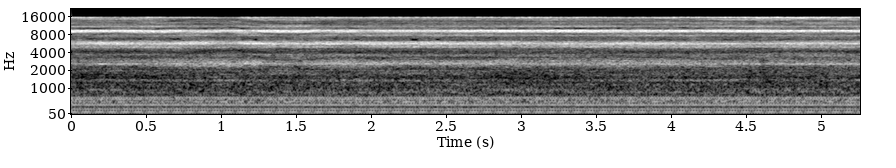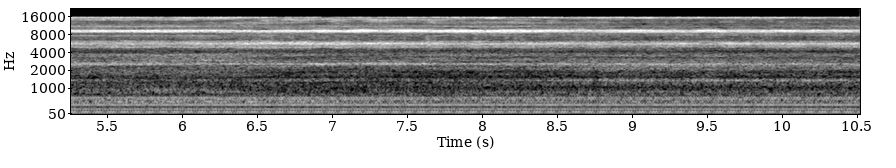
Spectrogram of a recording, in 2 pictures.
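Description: Steady mechanical hum and hiss without pause, the constant running noise of a nebulizer machine.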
